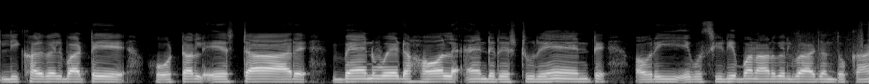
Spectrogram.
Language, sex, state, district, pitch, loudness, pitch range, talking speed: Bhojpuri, male, Bihar, Muzaffarpur, 125 Hz, -16 LUFS, 120-130 Hz, 140 wpm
